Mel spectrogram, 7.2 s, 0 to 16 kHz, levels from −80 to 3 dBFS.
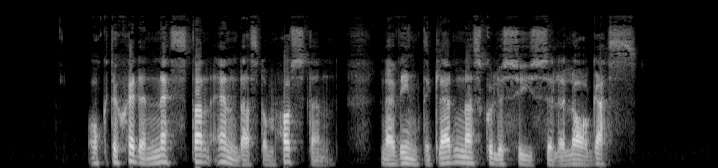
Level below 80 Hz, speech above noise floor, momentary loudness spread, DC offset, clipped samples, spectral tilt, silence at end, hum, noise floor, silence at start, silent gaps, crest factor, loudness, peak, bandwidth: -52 dBFS; 57 dB; 11 LU; under 0.1%; under 0.1%; -4.5 dB/octave; 0.85 s; none; -76 dBFS; 0.9 s; none; 20 dB; -18 LUFS; 0 dBFS; 11.5 kHz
